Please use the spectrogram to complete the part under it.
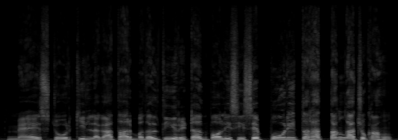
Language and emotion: Hindi, angry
